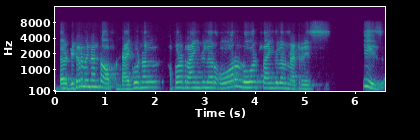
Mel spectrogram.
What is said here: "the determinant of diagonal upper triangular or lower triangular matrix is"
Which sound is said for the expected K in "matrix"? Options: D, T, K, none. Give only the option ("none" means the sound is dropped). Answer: none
